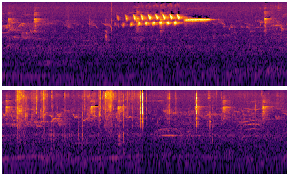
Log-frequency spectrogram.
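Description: Leaves rustle softly in a light breeze.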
